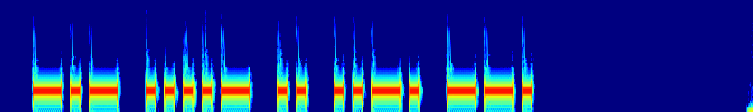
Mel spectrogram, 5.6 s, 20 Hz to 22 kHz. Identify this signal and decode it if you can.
Morse code, heard as a keyed tone, about 17 wpm, 700 Hz. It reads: K4IFG
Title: USA Callsign DE Callsign - 5 Characters - 17wpm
